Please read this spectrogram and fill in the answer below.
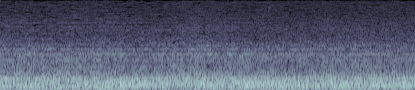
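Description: Steady low rumbling background noise with a faint hum, even in level throughout, in a pause between spoken words.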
